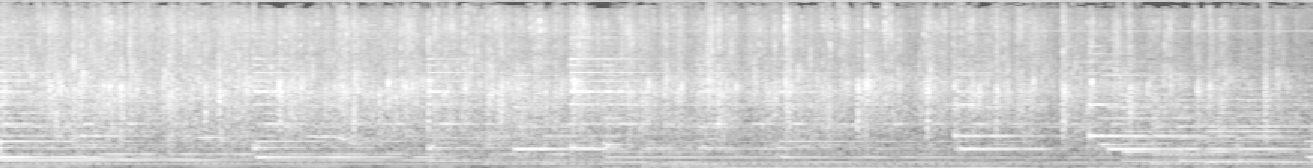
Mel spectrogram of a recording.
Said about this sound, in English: Let's give God a great big hand clap of praise.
